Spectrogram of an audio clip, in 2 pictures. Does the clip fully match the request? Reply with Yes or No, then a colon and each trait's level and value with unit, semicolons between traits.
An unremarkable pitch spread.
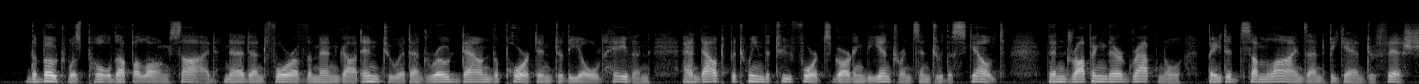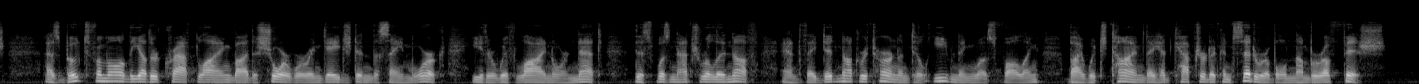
Yes: average, 3.7 semitones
